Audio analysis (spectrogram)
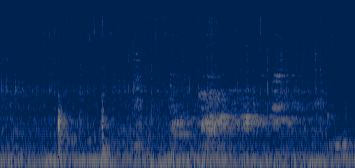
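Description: Homemade cream whisked from malai being stirred into a paneer butter masala gravy in a pan, a soft, steady scraping and gentle bubbling with a few light clicks, close and fairly quiet.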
